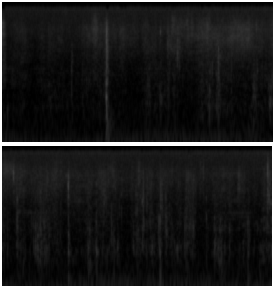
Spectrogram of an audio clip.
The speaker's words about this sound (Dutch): Heerlijk, hè? Dat stappen door die droge sneeuw.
